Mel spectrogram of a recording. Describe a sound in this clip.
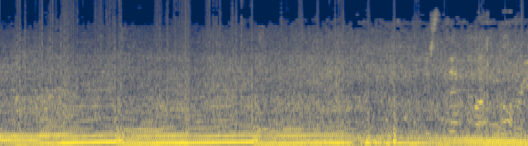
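A car engine hums steadily and climbs in pitch, dropping briefly at each gear change.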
